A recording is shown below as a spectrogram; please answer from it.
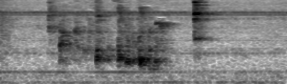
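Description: Near silence with a few faint, light clicks and rattles of paintbrushes being picked through in a jar.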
